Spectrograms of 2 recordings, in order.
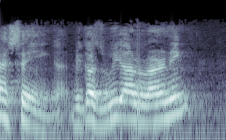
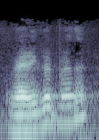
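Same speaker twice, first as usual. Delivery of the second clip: normal talking voice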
